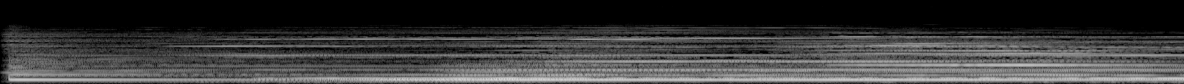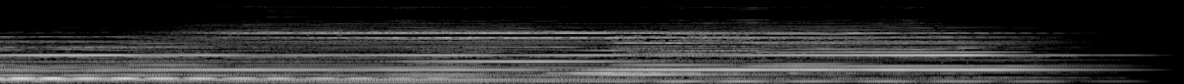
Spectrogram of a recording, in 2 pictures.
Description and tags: cymbal resonance 7
cymbal processed samples remix
cymbal, percussion, transformation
